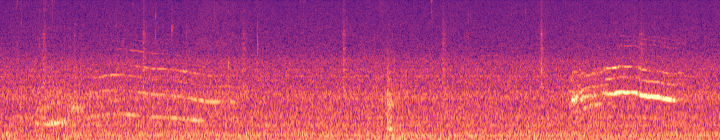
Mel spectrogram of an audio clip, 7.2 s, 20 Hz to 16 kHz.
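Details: Ragdoll cats born 20 February 2015, kittens nursing in a hammock; thin high mewing calls, a few rising-then-falling whistly cries early on and a louder drawn-out mew near the end, over steady low background hiss indoors.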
